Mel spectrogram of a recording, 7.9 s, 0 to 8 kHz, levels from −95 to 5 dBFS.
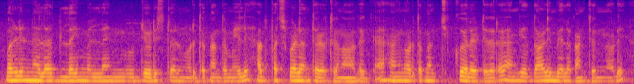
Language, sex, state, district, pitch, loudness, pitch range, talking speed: Kannada, male, Karnataka, Dakshina Kannada, 135 Hz, -16 LUFS, 125-140 Hz, 175 wpm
